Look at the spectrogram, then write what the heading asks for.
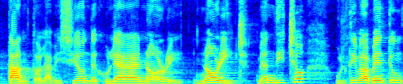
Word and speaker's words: Norwich: la visión de Juliana Norwich. Me han dicho últimamente un colega mío de inglés de aquí, de esta facultad, me dijo, ay, por Dios, Victoria, no digas Norwich, se llama Norwich.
